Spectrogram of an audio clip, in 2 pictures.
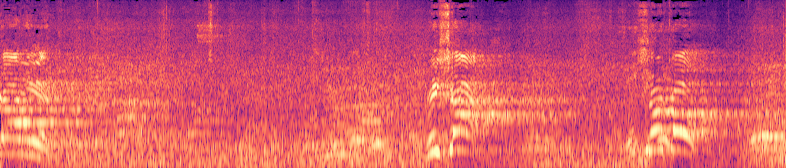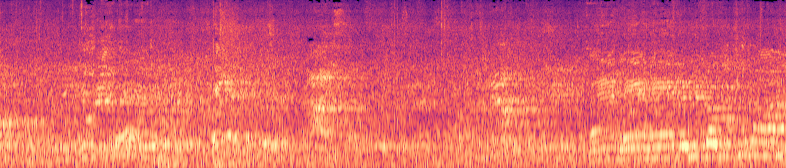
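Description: Shouting voices over the hubbub of a large gym hall. Two louder yells come about five and eight seconds in, with scattered calls throughout.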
